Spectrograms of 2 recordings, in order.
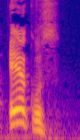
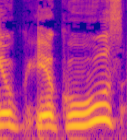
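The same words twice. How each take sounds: First: Экус stressed on the first syllable, "E-kus"; short Экус, weight on the E; correct model-name stress. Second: Экуус with a long stressed second syllable, "e-KUUS"; wrong model-name stress. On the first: Correcting the listeners, Экус said "E-kus" with first-syllable stress. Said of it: "и не Экуус". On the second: Showing listeners the wrong name, Экуус as a drawn-out "e-KUUS". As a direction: drag out the end of Экуус. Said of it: "а Экус". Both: Shown as a demonstration.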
